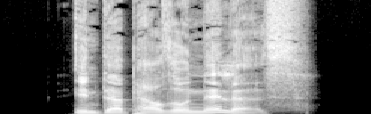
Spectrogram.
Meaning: strong/mixed nominative/accusative neuter singular of interpersonell
- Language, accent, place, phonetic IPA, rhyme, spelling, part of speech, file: German, Germany, Berlin, [ɪntɐpɛʁzoˈnɛləs], -ɛləs, interpersonelles, adjective, De-interpersonelles.ogg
